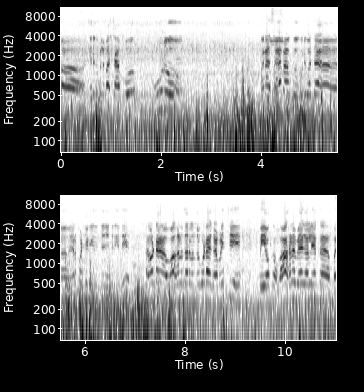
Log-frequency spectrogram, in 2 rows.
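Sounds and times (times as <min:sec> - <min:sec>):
road traffic rumble: 0:00.0 - 0:11.0
wind buffeting microphone: 0:01.8 - 0:09.0
man's voice: 0:04.0 - 0:11.0.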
